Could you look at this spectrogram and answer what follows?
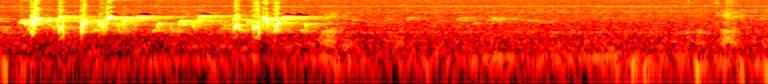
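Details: Stripe-throated bulbul singing for use in teaching young birds and attracting wild birds: two quick, chattering, warbled phrases close together, then near silence with soft low rustling.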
